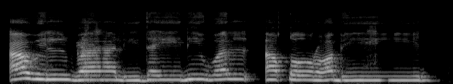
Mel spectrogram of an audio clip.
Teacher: را کو موٹا رکھنا ہے، قاف پر قلقلہ ہو رہا ہے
